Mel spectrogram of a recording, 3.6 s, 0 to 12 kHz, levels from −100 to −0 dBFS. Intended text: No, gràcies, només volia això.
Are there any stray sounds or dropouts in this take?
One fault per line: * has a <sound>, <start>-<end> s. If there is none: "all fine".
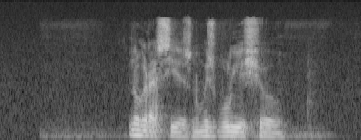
all fine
